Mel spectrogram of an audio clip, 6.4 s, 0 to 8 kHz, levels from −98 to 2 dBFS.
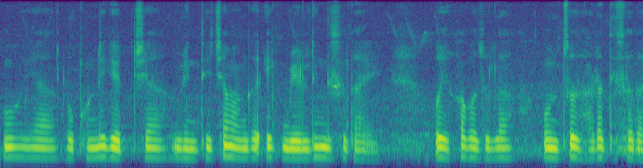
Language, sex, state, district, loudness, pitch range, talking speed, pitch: Marathi, male, Maharashtra, Sindhudurg, -18 LUFS, 120-130 Hz, 160 wpm, 125 Hz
